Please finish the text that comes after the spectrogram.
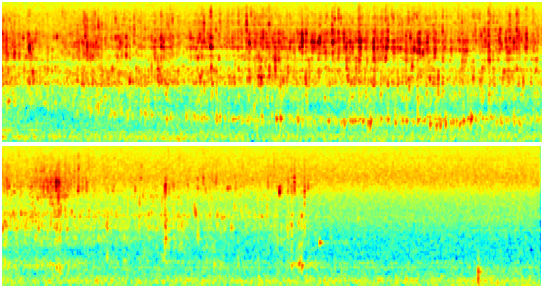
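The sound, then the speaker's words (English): Water is poured steadily onto rocks and splashes into a bowl during a remembrance of baptism, a continuous bright trickling and spattering that stays even for several seconds, with no voices. “But hear this water pour onto the rocks, into the bowl.”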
